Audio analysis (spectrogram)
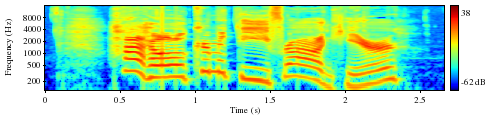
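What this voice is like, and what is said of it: Poor Kermit the Frog voice. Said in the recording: “Kermit the Frog. And I do a really poor uh, impersonation.”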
